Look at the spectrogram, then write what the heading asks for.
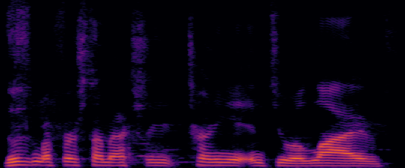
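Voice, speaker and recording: A man's voice: mid-range voice, steady tone, fast, no echo. A man born in Colombia and raised in South Florida, hosting a casual podcast chat in a small booth inside a shopping mall, talking in a rambling way with lots of fillers. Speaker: podcast host.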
